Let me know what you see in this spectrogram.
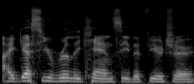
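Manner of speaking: ordinary talk, nothing marked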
